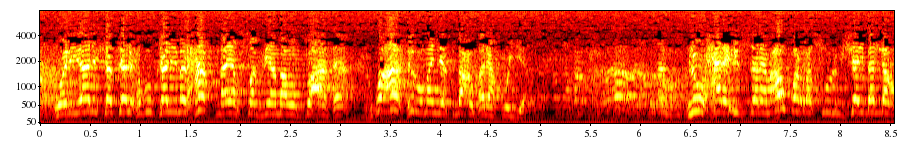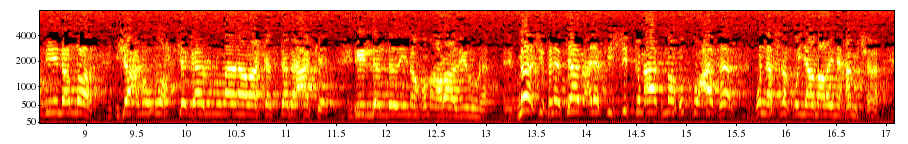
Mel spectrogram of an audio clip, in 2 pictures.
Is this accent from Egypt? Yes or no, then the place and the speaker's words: no; Mauritania; غير احنا موريتاني الواحد منا اللي يقرأ القرآن يتفلو عليك العين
